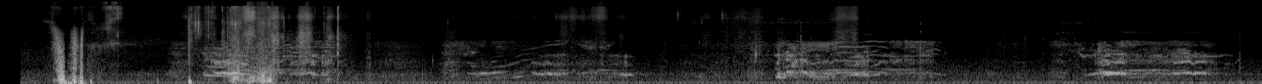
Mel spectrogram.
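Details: An adult woman with Down syndrome (COPD) wheezes again soon after a DuoNeb breathing treatment at 8 AM, with repeated high, whistling, wavering breath sounds from narrowed airways; wheezing.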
